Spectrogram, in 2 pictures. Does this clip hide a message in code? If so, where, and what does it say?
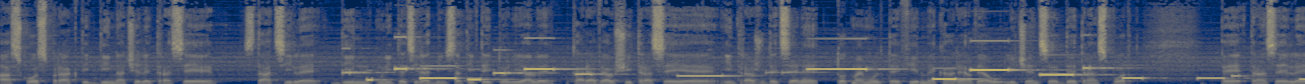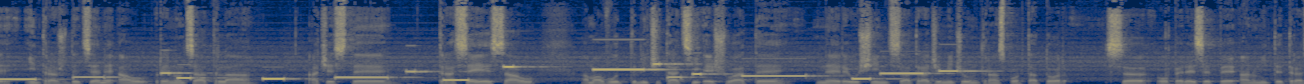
No, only electronic bleeps of random pitch and length, with fading and room echo.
